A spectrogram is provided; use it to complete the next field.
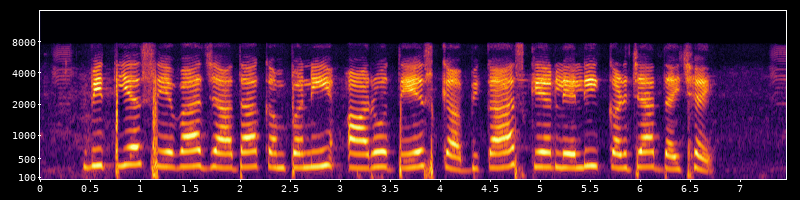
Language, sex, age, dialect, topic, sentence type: Maithili, female, 18-24, Angika, banking, statement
